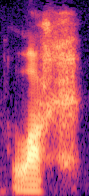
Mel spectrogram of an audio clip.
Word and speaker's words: loch: called grand tour lockdown spelled with uh loch lock yeah i like it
